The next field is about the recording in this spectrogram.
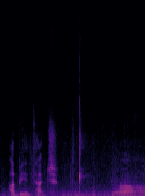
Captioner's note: snaps fingers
